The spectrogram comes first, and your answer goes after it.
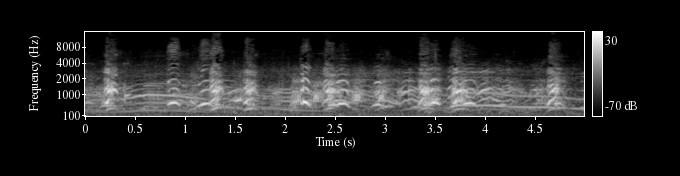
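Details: Several sled-dog huskies "sing" together, howling in long, wavering tones mixed with sharp yips and bark-like bursts.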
